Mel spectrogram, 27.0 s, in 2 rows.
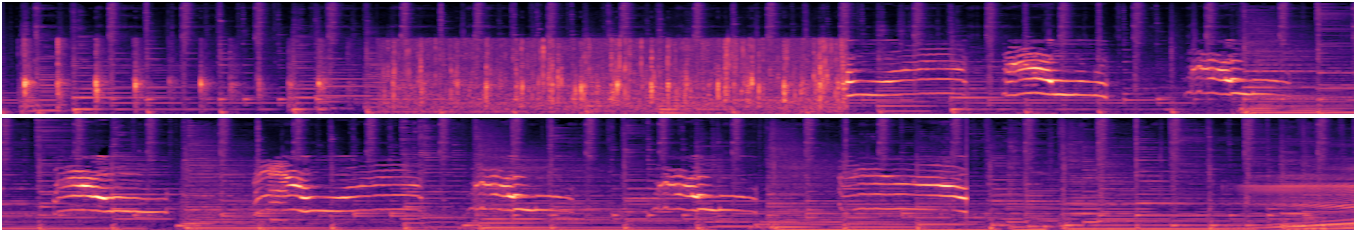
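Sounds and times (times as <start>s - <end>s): background music: 0.0s - 27.0s
cat meowing: 8.4s - 11.1s, 11.8s - 12.9s, 14.0s - 15.2s, 16.0s - 19.2s, 20.0s - 21.0s, 22.0s - 23.2s.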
